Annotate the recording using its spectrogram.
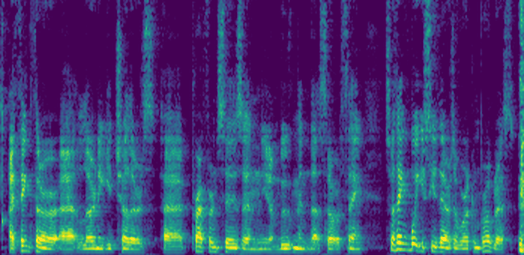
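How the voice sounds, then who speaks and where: With a slight Aberdeen accent, a man speaks very fast at medium pitch with ordinary pitch variation. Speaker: football podcast co-host. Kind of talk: casual chat.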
